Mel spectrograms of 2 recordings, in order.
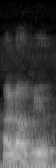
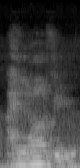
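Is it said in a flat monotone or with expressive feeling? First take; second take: flat monotone; expressive. First: It is said in a flat monotone. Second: It is said with warm, expressive feeling.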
